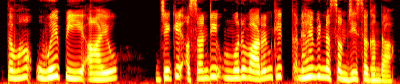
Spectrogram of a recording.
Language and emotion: Sindhi, disgusted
